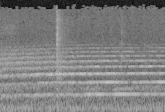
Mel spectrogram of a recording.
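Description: A town air raid siren, switched on from the sheriff's station, wails with a steady, rising-pitched tone, loud and sustained throughout, over a low rumbling background.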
